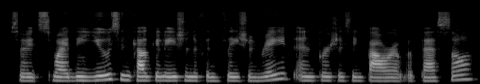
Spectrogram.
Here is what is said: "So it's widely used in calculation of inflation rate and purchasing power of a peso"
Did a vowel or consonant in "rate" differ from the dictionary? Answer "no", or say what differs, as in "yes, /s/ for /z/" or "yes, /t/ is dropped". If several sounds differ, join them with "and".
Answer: no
